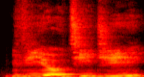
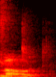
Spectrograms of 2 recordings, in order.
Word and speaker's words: Vogt: How would you pronounce the manager's last name? VOTG? No, VOGT. Watch That'd this. be Vote. Vote? Yeah, right? I feel like the G's silent there, no?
